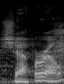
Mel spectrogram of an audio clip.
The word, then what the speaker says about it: Chaparrals: We have got some, and help me pronounce it again. Chaparrals.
